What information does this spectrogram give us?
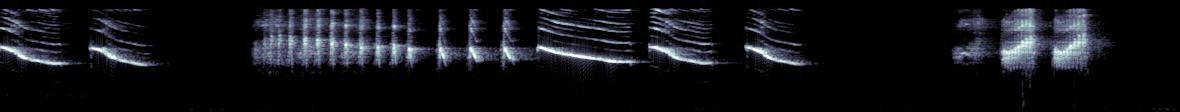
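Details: Pied triller (kapas tembak) singing in lively, dense ngebren style: sharp descending whistled slurs alternating with a fast buzzy chatter of clicks, then short harsh bursts near the end.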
